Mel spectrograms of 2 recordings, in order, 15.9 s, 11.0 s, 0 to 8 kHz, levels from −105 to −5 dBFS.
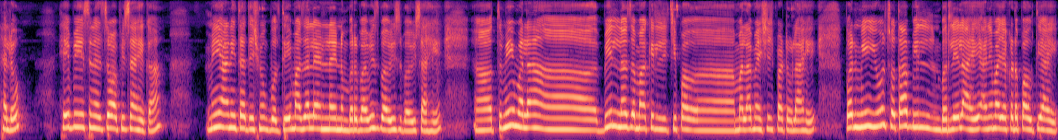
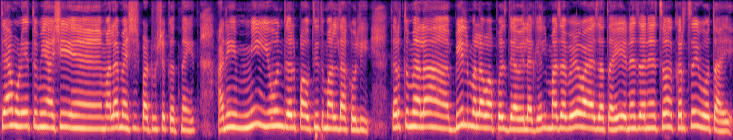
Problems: background sounds at intervals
